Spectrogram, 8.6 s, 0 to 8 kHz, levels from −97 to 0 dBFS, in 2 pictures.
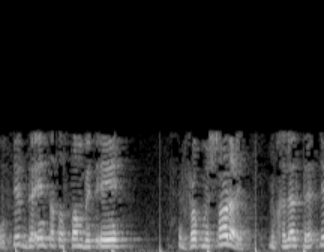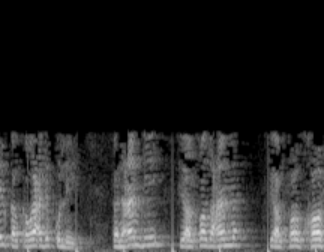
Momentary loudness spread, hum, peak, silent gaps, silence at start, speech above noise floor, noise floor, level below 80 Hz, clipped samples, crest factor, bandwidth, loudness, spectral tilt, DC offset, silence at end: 13 LU; none; -6 dBFS; none; 0 s; 20 dB; -43 dBFS; -46 dBFS; under 0.1%; 18 dB; 4 kHz; -25 LUFS; -11 dB/octave; under 0.1%; 0 s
